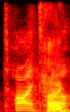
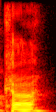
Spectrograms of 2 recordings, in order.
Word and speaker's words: Taika: No, Okay, no, it's pronounced similar to tiger, so it's like Taika Taika Watiti.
